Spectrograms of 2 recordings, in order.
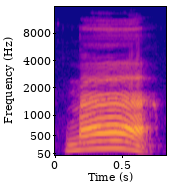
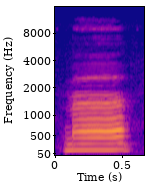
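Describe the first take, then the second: First: Ma arched high then falling; long ma that swoops down from high. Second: Ma held high and level. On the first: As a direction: say ma loud, high and dropping. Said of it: "it's a falling tone". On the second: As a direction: say ma on a steady high pitch. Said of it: "same as the word for to come". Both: Shown as a demonstration.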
